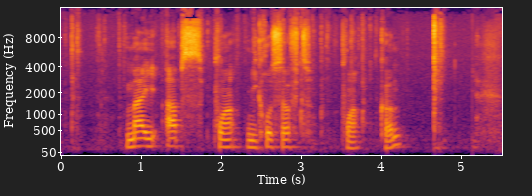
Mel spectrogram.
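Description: Keys click in short bursts on a computer keyboard as a URL is typed, faint and close, under someone speaking steadily throughout.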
